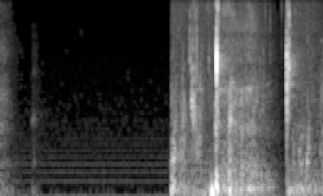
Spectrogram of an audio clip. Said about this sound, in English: let's try this Jones Soda turkey and gravy flavored crap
